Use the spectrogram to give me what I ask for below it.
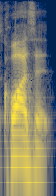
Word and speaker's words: quasit: called again Quai something what quasit quasit like closet but quasit yes can I get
